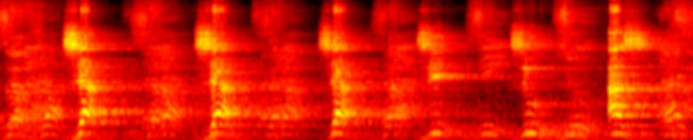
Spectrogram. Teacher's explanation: Za ini kalau Indonesia ZA tulisannya ya. Ujung lidah menghadap dan mendekat di antara gigi seri atas dan bawah.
